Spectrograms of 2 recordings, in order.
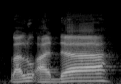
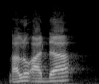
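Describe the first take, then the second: No difference in how they are said.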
